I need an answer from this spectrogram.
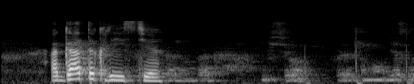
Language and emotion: Russian, neutral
